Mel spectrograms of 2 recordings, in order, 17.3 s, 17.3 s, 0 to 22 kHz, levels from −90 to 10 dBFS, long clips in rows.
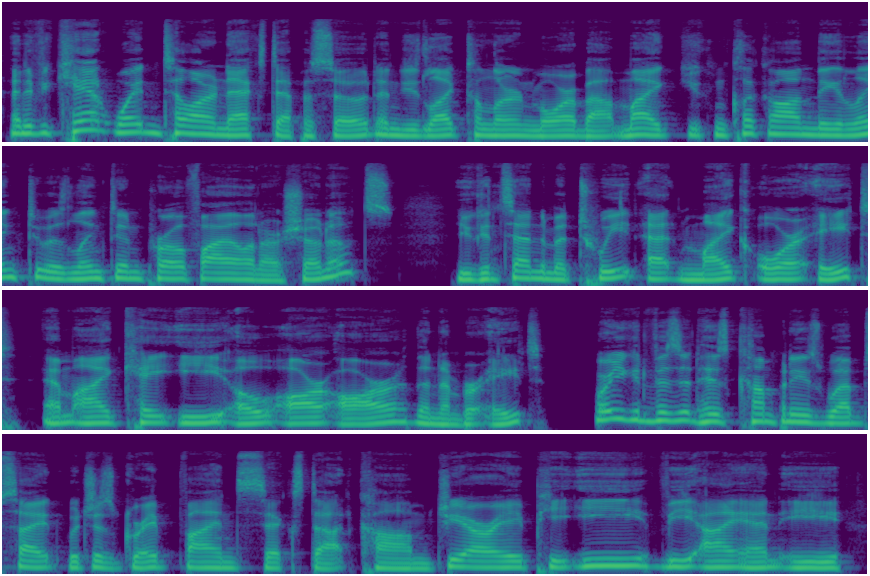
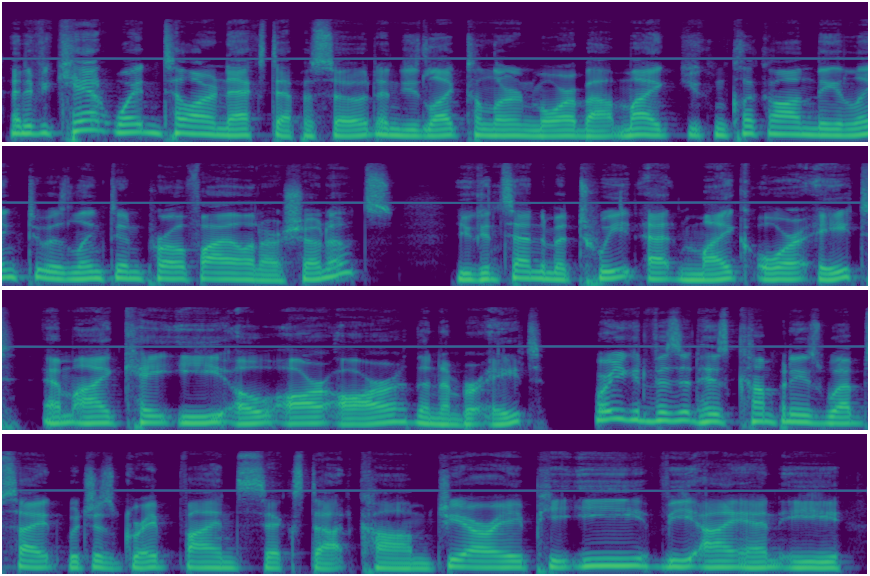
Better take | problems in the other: first | high-pitched whine; faint; throughout; 5 kHz, 25 dB below the speech

